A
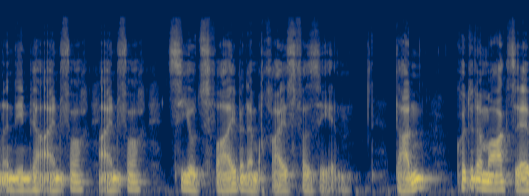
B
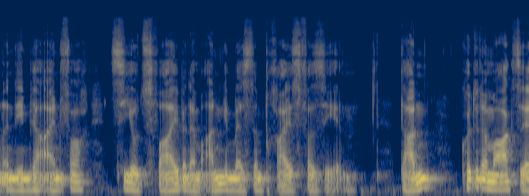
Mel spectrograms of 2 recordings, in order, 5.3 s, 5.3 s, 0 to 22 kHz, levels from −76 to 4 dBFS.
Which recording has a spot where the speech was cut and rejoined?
A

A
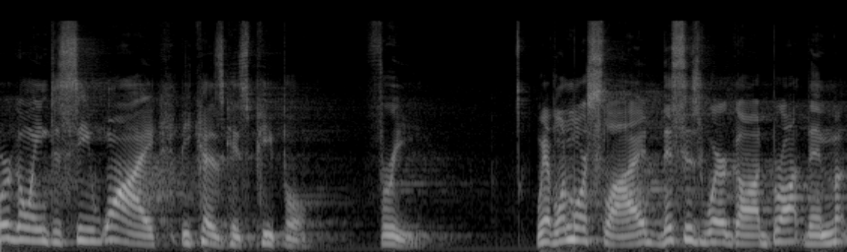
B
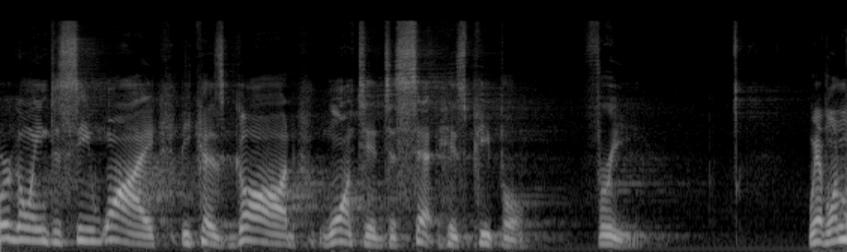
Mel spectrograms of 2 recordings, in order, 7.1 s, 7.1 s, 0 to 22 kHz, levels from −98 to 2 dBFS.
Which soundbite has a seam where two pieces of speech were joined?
A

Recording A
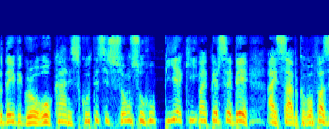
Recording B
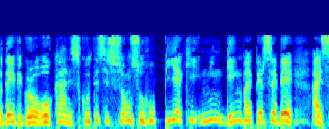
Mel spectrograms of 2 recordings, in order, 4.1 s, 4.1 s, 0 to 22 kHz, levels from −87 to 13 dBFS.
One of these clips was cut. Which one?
A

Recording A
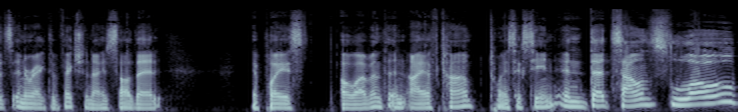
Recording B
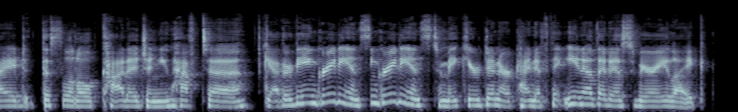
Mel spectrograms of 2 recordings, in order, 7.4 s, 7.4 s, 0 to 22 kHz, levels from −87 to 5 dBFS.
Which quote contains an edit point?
B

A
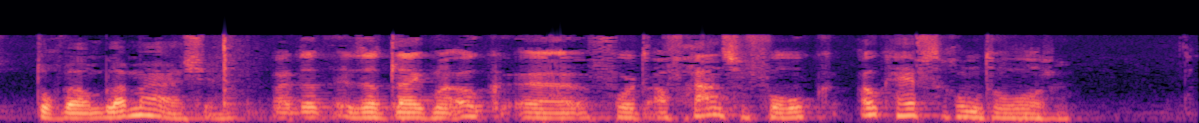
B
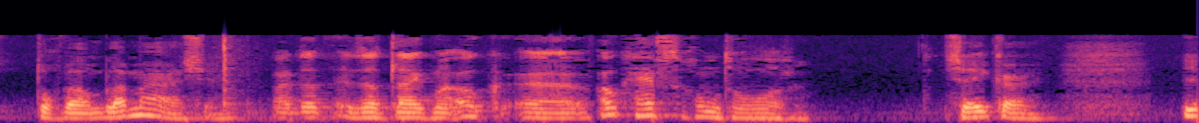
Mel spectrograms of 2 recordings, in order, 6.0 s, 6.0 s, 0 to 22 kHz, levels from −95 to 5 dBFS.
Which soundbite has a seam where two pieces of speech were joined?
B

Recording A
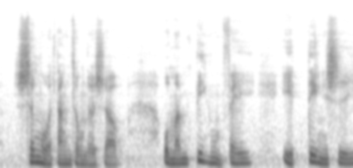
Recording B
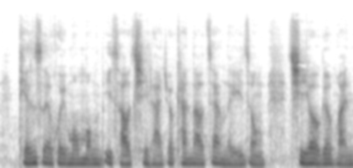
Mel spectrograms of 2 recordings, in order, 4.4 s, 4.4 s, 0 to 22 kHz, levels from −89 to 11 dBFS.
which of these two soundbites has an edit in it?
B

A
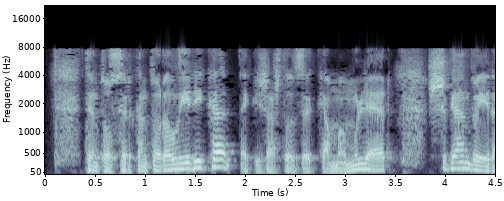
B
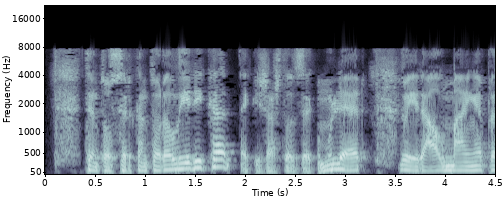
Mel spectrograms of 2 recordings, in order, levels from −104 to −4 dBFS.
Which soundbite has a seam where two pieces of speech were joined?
B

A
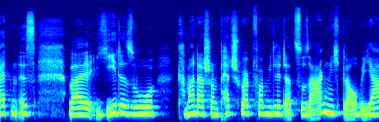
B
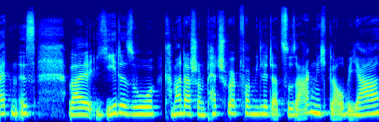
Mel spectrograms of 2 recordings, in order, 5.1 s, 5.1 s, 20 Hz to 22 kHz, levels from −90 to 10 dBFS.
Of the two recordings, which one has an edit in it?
B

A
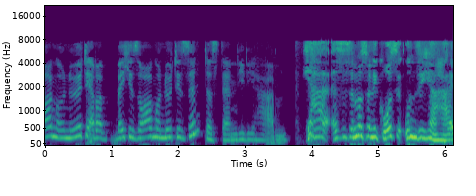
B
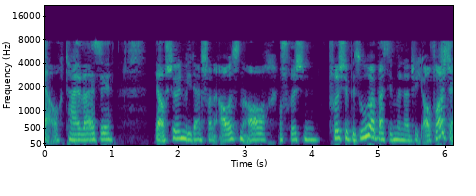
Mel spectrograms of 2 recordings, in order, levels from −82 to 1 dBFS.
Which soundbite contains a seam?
B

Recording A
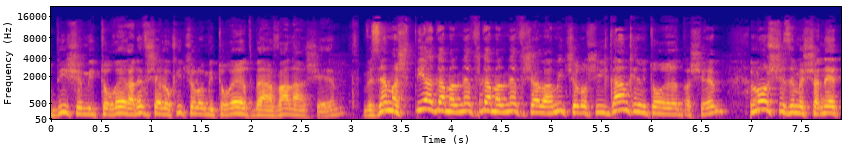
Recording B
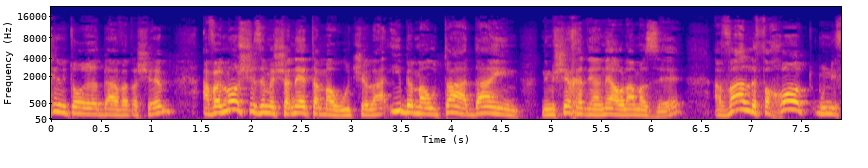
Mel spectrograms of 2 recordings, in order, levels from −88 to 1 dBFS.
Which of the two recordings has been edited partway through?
A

